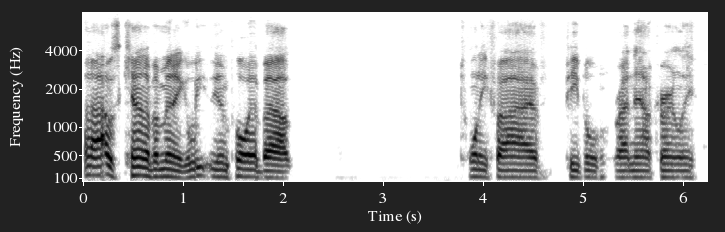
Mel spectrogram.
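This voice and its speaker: A man, a restaurant owner, talks in a halting, earnest way full of fillers over a choppy, breaking-up call connection. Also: mid-range voice, little pitch movement, no echo. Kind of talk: live remote interview. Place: outdoors near a relief center. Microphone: video call over a bad mobile connection. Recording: dull lo-fi call audio, very dry.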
